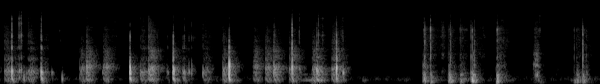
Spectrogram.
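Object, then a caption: Plastic tub with plastic lid. Fingertips and nails tap and scratch the top of a large plastic supplement tub's black glossy lid, with both hands used at the end. Quick, dry, hollow taps mix with short scratchy runs. After a brief pause midway, a final flurry of separate clicks follows.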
